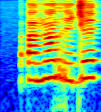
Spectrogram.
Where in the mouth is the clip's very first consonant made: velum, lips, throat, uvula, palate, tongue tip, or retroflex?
throat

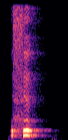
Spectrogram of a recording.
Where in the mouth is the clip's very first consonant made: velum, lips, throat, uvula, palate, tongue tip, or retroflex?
tongue tip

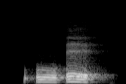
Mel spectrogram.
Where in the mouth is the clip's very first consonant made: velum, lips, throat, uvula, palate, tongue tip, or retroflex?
throat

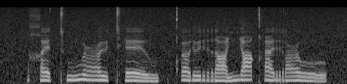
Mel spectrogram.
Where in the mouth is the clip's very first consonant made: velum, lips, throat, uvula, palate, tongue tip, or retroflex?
uvula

